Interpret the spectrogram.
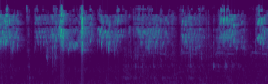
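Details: Budgerigars feeding their young: dense, raspy, high chattering and squeaky chirps in long overlapping bursts, with brief pauses between the outbursts.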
